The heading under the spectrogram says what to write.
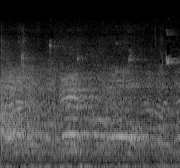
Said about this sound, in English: Bobbles the ball, now fakes it, dribbles it, goes through between the defenders, and it's knocked away by a Michigan City defender.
